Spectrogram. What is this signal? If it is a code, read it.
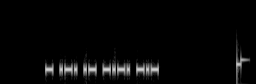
Morse code, heard as a keyed tone, about 49 wpm, 700 Hz. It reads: TRACK
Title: Sentences from Top 1100 Words - New Word Drill Alt - 50wpm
